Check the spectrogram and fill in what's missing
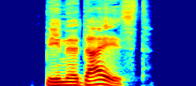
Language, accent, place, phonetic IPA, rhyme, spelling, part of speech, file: German, Germany, Berlin, [benəˈdaɪ̯st], -aɪ̯st, benedeist, verb, De-benedeist.ogg
- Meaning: second-person singular present of benedeien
